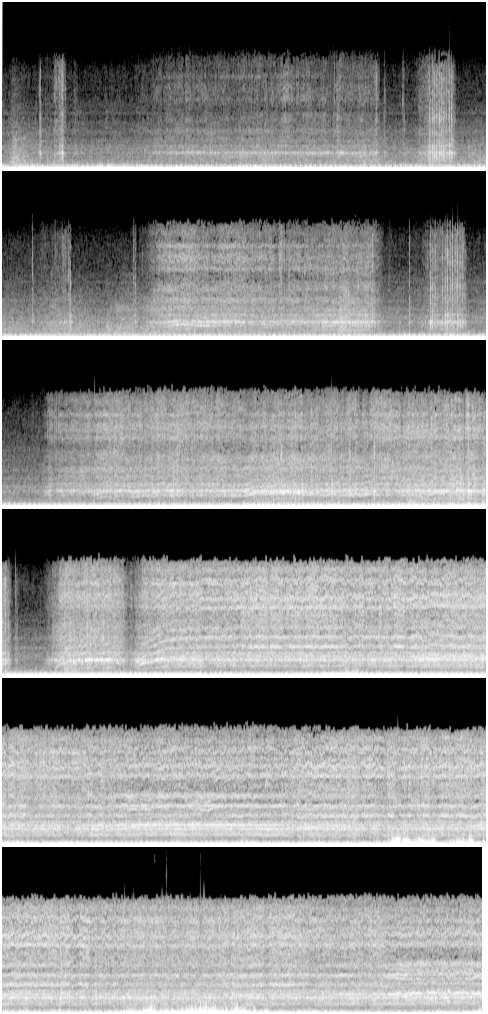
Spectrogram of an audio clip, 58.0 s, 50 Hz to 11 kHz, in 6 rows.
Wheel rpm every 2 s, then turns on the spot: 10, 10, 30, 20, 10, 0, 40, 60, 30, 10, 60, 90, 90, 100, 60, 90, 150, 170, 170, 170, 160, 160, 160, 160, 160, 170, 160, 170, 160.
none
